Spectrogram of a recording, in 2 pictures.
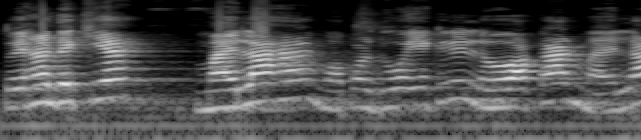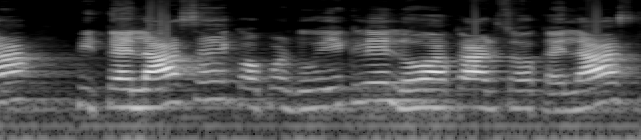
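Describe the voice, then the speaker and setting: A woman's voice: high voice, takes it slowly, sharp tone. A woman teacher giving an online lesson to young children. She is patient and repeats herself often, spelling out words letter by letter. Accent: Indian, Hindi. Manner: patient and repetitive, calls pupils "beta", spells words out letter by letter. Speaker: primary school teacher.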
